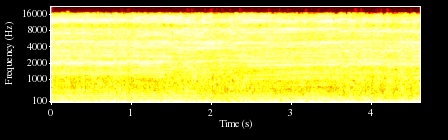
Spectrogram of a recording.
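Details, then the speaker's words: Professional facial microneedling in small circles with less pressure over a spot area, lifting and re-placing the pen rather than dragging it. Steady rapid buzzing and whirring of the motorized microneedling pen against the skin. "Even though it looks like I'm dragging it, I'm not. I am lifting up and going back down."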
